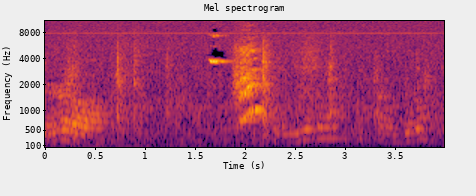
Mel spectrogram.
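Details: African grey parrot talking to itself indoors in near darkness, unaware of the camera: a run of speech-like harmonic phrases with a sharp click and a brighter, higher burst midway, in a quiet small room.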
